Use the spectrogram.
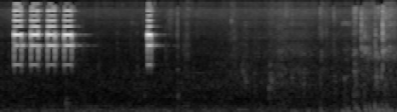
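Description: A kitchen timer sounding while hickory-smoked bacon cooks on a grill: four rapid shrill beeps followed by one more lone beep, then quiet room noise and faint movement.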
